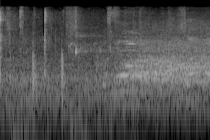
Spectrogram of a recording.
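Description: Table tennis ball clicking off bats and table in the last few strokes of a rally, then a crowd cheering and shouting from about a second in as the point is won.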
